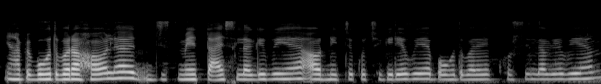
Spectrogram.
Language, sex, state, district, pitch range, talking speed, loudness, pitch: Hindi, male, Bihar, West Champaran, 230-245 Hz, 220 wpm, -20 LUFS, 235 Hz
